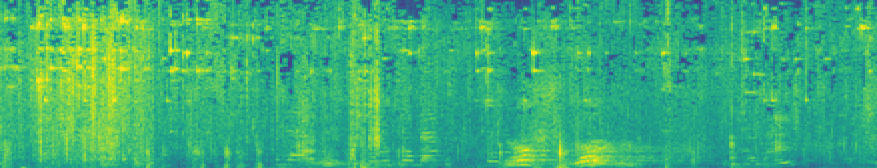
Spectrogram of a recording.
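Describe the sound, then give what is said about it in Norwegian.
Several dogs bark and yip in short, overlapping bursts throughout at Bergen hundebarnehage, a dog daycare in Bergen, on a Monday, with some whimpering, amid busy background noise and a person talking. “Jeg har eh, drevet Bergen hundebarnehage nå i eh, fire år til eh, nyåret.”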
